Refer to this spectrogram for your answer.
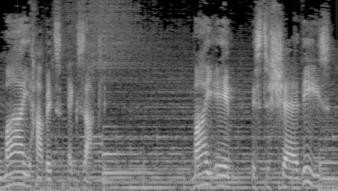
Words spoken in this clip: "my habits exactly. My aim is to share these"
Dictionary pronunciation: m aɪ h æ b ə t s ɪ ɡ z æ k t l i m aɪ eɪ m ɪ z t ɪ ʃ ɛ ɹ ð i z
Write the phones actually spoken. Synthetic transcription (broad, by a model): m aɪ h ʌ b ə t ɪ ɡ z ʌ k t l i m aɪ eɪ m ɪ s t ɪ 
